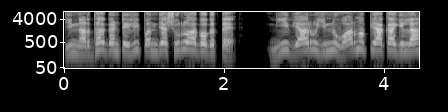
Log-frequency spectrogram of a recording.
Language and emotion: Kannada, angry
